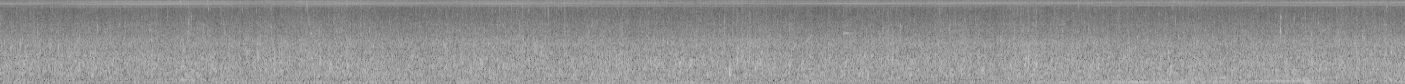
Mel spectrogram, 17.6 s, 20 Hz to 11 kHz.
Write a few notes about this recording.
Brook, In the river, stream, traffic sound, birds, Zoom H2n MS+XY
